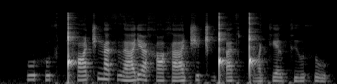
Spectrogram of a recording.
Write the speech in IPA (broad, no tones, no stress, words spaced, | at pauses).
uhuθǃʰɑt͡ʃŋaθ ðaɾʲɑ xɑxat͡ʃɛt͡ʃ ǃʼaθɡ͡ǃɑkʲal kʲuθu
